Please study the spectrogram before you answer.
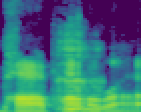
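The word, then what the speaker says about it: Pawpaw Rod: It's it's P-A-W-P-A-W space R-O-D. So like Papa Rod.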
